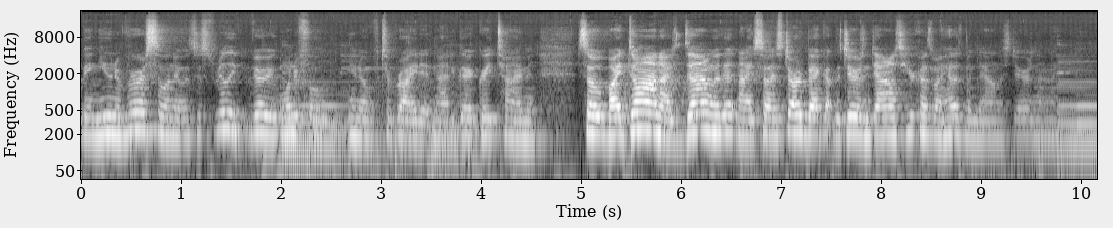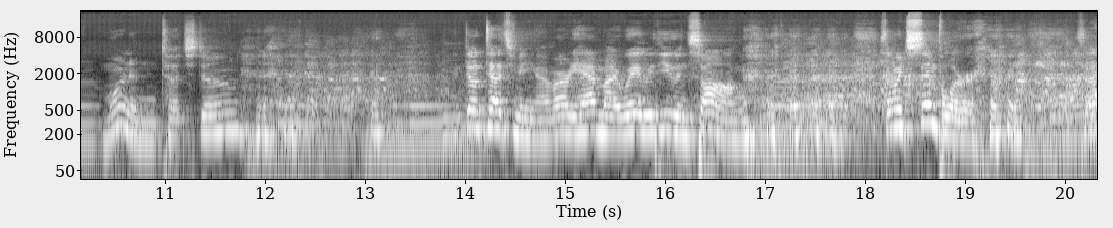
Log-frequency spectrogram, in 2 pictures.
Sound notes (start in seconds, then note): 11.7 laughing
